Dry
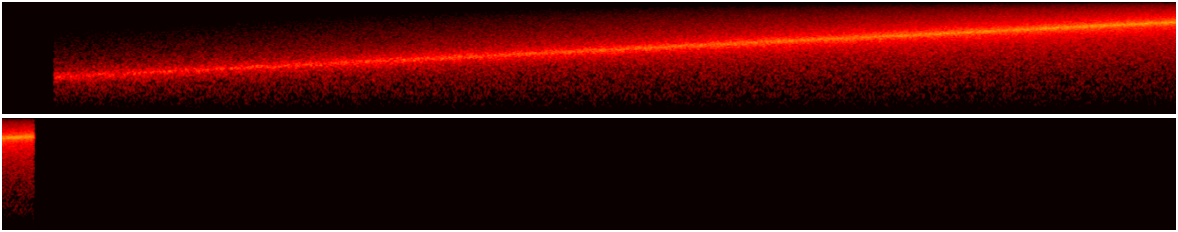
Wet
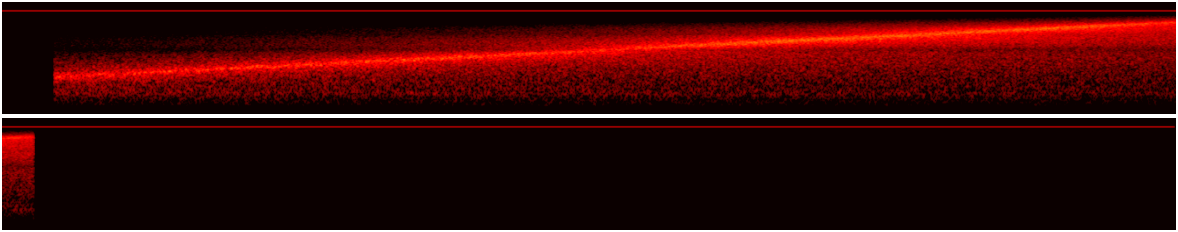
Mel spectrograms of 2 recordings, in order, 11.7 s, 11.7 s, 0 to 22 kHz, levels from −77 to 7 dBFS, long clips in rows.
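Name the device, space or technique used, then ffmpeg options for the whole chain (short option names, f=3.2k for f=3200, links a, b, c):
old television with a line whistle: -af "highpass=f=230:w=0.5412,highpass=f=230:w=1.3066,equalizer=f=250:t=q:w=4:g=-8,equalizer=f=740:t=q:w=4:g=5,equalizer=f=3.8k:t=q:w=4:g=-7,equalizer=f=6.8k:t=q:w=4:g=-4,lowpass=f=7.8k:w=0.5412,lowpass=f=7.8k:w=1.3066,aeval=exprs='val(0)+0.00562*sin(2*PI*15625*n/s)':c=same"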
